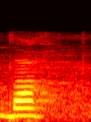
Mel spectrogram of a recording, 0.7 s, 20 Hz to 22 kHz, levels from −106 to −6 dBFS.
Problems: none marked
